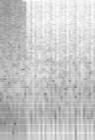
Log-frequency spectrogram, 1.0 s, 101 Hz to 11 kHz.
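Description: Burst of rapid automatic gunfire in Far Cry 4 starts abruptly after a brief quiet moment, a dense rattling stream of shots, close and loud, with no voices.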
